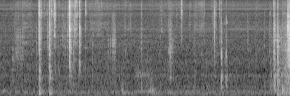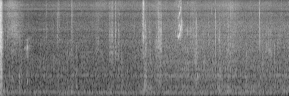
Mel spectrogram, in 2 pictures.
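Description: Car cabin sounds: the engine running with a low steady hum, a few sharp clicks and knocks in the first second or so, and a louder thump about four seconds in.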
